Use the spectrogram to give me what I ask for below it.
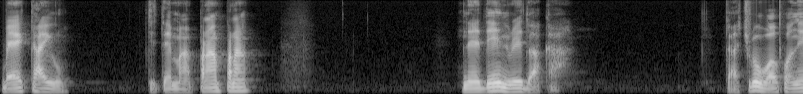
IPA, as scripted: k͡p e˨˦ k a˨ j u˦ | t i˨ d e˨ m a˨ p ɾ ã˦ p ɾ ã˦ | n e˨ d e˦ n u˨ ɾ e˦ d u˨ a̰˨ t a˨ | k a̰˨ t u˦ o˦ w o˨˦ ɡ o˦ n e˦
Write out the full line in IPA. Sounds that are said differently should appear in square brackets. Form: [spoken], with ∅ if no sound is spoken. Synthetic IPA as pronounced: k͡p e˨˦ k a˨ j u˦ | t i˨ [t] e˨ m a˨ p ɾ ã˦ p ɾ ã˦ | n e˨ d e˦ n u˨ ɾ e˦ d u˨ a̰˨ [k] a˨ | k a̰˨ [t͡ʃ] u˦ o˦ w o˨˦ [k] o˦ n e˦

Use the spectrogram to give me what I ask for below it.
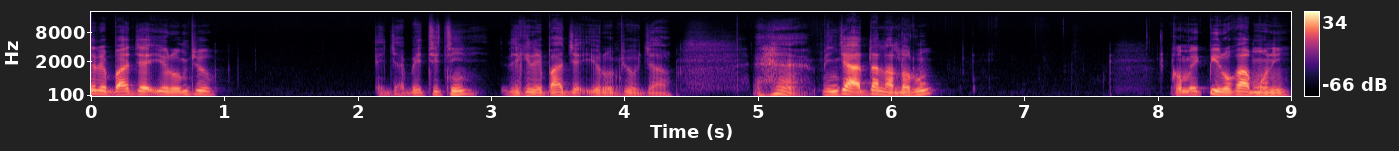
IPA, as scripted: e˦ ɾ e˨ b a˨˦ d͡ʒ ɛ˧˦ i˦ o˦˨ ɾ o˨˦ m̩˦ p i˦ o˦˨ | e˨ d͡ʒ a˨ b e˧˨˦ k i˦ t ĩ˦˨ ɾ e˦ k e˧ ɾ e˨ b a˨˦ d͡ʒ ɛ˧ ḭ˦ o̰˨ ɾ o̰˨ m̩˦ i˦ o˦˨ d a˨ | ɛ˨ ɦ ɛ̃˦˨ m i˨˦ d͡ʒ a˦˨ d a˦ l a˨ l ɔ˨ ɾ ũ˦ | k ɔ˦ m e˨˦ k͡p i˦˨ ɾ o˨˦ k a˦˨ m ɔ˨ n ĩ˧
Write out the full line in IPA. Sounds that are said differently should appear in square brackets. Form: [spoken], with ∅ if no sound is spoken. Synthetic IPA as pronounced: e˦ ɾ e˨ b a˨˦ d͡ʒ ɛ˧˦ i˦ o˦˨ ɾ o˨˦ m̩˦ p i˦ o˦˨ | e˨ d͡ʒ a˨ b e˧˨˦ [t] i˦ t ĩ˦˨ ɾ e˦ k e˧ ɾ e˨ b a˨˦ d͡ʒ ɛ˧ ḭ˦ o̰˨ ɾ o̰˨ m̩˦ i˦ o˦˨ [d͡ʒ] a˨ | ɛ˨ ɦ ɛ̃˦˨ m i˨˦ d͡ʒ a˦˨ d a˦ l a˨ l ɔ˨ ɾ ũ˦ | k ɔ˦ m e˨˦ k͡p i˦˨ ɾ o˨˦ k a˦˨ m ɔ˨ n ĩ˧

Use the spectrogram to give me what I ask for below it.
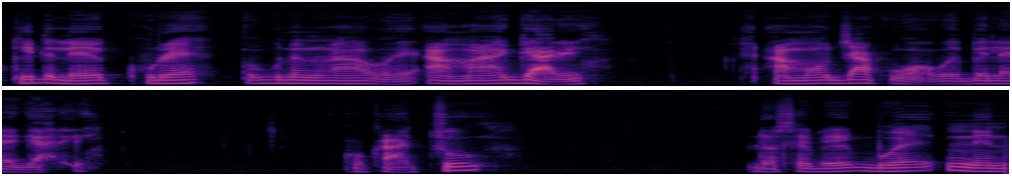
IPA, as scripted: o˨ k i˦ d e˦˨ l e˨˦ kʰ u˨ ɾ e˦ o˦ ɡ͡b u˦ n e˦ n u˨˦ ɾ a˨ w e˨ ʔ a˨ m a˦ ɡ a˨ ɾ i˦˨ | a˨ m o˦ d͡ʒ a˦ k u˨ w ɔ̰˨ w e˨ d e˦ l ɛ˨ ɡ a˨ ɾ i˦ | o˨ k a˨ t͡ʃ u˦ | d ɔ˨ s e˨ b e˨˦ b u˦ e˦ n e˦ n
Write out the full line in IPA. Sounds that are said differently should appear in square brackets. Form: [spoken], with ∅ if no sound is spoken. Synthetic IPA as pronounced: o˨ k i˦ d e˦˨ l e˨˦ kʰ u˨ ɾ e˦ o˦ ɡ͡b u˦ n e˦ n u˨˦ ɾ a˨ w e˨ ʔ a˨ m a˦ ɡ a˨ ɾ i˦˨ | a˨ m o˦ d͡ʒ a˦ k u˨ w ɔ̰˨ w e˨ [b] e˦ l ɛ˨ ɡ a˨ ɾ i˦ | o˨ k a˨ t͡ʃ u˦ | d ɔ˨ s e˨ b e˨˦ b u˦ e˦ n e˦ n

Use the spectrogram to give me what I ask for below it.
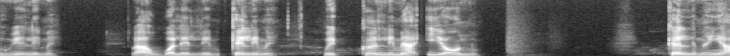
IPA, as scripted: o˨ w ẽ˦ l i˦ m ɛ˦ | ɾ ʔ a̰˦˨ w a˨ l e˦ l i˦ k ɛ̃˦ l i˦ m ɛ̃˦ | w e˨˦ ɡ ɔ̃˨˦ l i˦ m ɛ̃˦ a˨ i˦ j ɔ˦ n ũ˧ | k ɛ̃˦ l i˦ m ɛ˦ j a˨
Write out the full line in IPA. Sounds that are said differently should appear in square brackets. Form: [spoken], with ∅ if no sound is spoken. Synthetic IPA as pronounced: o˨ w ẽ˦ l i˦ m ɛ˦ | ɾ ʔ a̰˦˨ w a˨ l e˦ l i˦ k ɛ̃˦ l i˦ m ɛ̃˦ | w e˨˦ [k] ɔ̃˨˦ l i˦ m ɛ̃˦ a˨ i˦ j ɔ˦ n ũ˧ | k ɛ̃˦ l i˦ m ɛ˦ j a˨

